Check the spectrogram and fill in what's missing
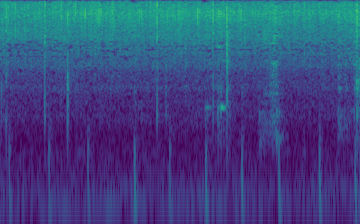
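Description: Egg noodles frying in a pan make a continuous sizzle, broken by repeated short scraping taps as they are stirred and turned, heard up close with no talking.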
